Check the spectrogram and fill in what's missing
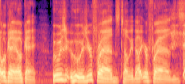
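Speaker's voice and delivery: put-on orc character voice. Voicing the orc Grund asking about the friends: Grund the orc voice. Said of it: "he's like".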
